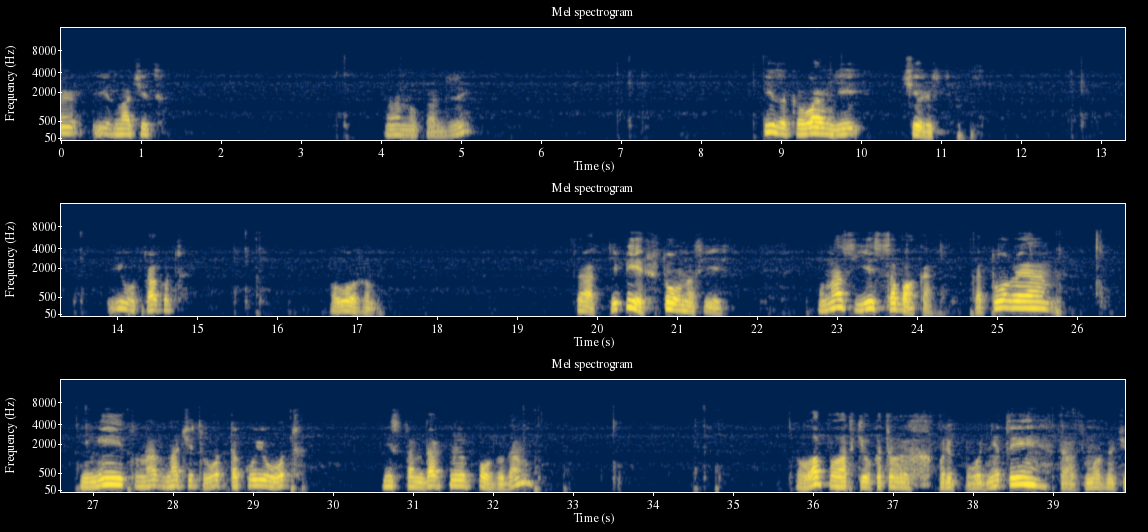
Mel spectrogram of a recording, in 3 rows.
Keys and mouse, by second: 3.6 click, 4.4 g, 9.8 click, 11.3 r, 13.6 click, 14.3 r, 16.1-23.3 middle drag, 24.1 middle click, 25.3 middle click, 26.1 middle click, 27.0 click, 27.6 middle click, 29.7 g, 32.8 click, 34.7 click, 35.0 click, 36.5 g, 39.5 click.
